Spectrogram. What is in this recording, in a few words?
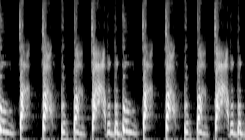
beat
